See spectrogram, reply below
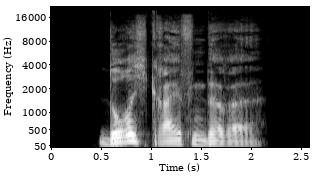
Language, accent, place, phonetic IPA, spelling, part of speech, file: German, Germany, Berlin, [ˈdʊʁçˌɡʁaɪ̯fn̩dəʁə], durchgreifendere, adjective, De-durchgreifendere.ogg
- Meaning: inflection of durchgreifend: 1. strong/mixed nominative/accusative feminine singular comparative degree 2. strong nominative/accusative plural comparative degree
